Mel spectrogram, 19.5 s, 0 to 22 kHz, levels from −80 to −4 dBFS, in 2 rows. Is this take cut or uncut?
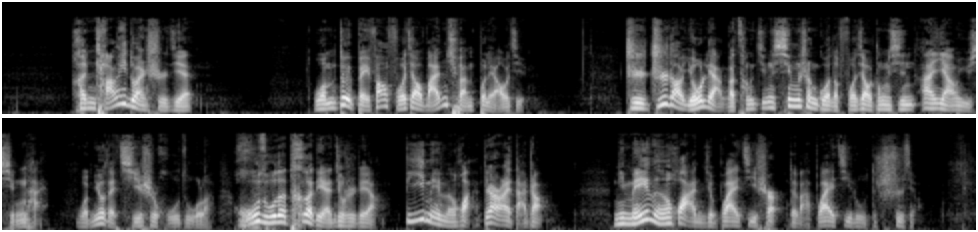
cut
